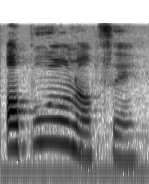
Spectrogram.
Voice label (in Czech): "opulnoci", Czech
